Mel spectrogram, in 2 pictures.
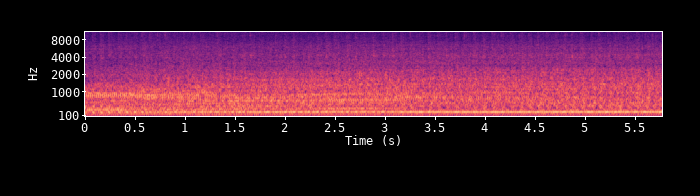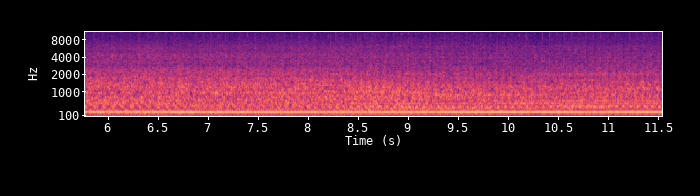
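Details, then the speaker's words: Lawn Boy 4651 two-stroke mower, very smoky, possibly from too much oil, holds a low steady drone below 3,300 rpm; owner plans to clean the carburettor. "just sound like it's running a little bit slow as well he did say that he was running slow but I wouldn't say that was 3,300 rpm"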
